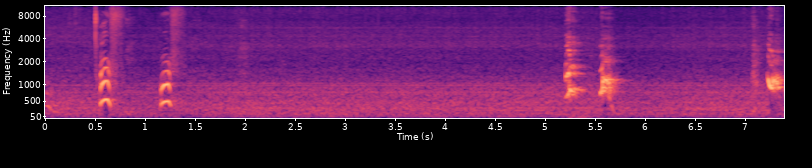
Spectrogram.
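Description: A pug barking: five short, high barks, two close together about half a second in, two more about five seconds in, and one near the end.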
